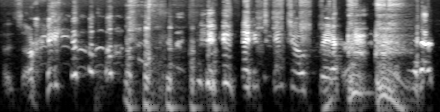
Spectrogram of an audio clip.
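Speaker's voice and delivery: real giggles breaking through, high-pitched; helpless laughter spilling into the words; laughing while talking. Real, not acted. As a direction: crack up mid-story and struggle on through the laughter. Breaks up laughing while telling story.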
